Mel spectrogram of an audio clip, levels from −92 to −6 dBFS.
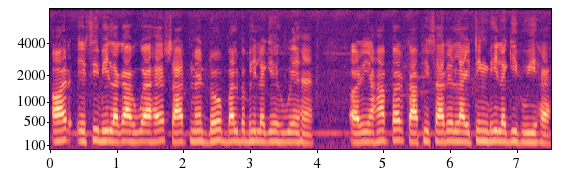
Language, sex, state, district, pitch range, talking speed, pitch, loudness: Hindi, male, Madhya Pradesh, Katni, 155-170 Hz, 190 wpm, 165 Hz, -17 LUFS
